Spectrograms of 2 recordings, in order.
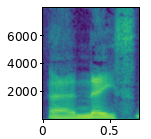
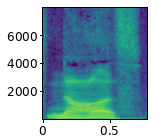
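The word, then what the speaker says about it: Naas: Nadine Coyle hilariously called Nace Nas, right? Oh. She didn't know how to pronounce, even though she opened a shopping centre or something in Nace. She called it Nas.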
